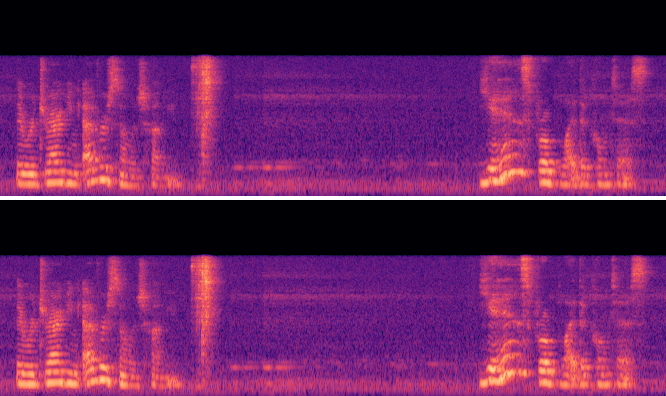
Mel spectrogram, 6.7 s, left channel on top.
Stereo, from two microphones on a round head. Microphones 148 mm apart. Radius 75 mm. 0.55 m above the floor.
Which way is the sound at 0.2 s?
20° right (ahead or behind).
